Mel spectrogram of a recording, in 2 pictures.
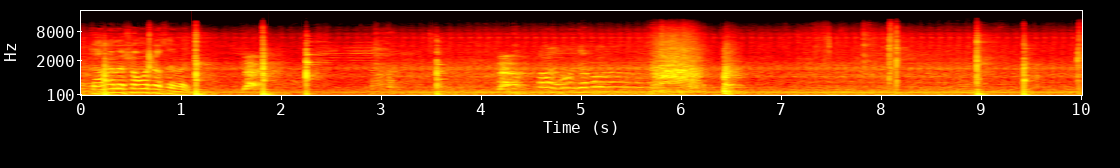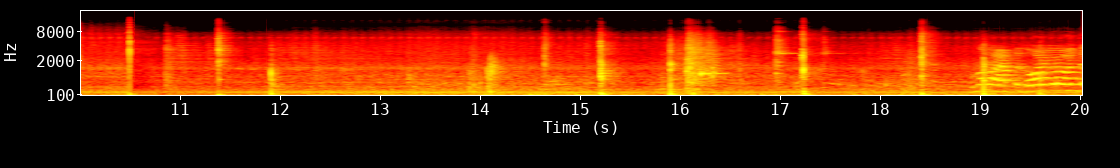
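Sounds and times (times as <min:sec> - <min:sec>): low hum: 0:00.0 - 0:20.0
cleaver chopping through bone: 0:18.3 - 0:19.2.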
